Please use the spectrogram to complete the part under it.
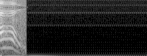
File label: Bouncy Balls speech, MOS 6581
